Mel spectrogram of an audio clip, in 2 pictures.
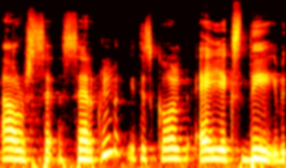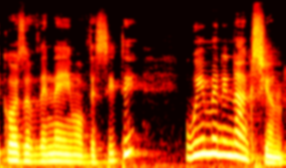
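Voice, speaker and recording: In a very clean recording with a silent background, a woman with a Greek accent speaks at a fairly slow pace in a fairly high pitch. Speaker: circle leader, mountain climber. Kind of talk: event speech. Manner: halting.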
